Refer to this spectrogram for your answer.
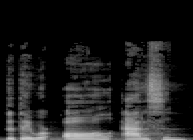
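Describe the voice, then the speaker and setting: A woman playing a sensible, skeptical friend in an audio drama, with a dry, measured manner. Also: medium pitch, no room sound, faint music behind, close to an everyday voice.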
